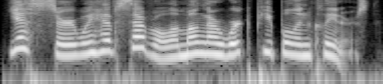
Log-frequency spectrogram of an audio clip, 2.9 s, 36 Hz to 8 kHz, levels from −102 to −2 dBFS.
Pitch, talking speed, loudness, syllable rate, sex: 255 Hz, 210 wpm, -16 LUFS, 6.0 syllables/s, female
